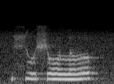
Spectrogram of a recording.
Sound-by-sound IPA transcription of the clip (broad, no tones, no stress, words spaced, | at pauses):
çuʃolɤ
